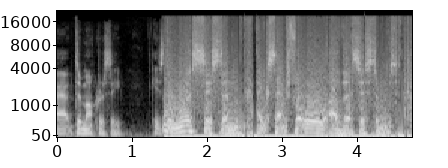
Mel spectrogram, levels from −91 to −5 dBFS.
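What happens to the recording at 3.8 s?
A stuck bit runs from 1.43 s to the end of the clip, so 3.8 s falls well inside it. The speech takes on a harsh, buzzy distortion, and the gaps between sounds fill with noise rather than falling silent. The likely cause is one bit of the data held fixed, which shifts about half the sample values by that bit's weight. Here that bit is fairly high, a step of roughly -20 dBFS, so the added noise in the pauses is louder than a low bit would give.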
